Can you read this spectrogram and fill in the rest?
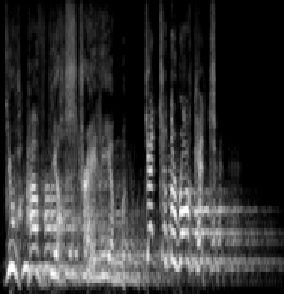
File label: announcer misc nags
